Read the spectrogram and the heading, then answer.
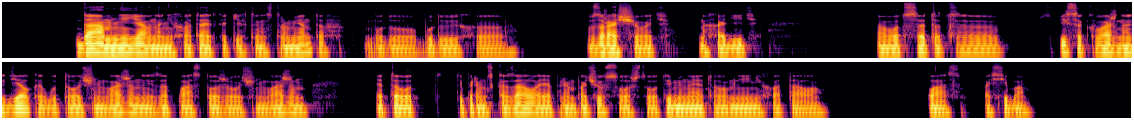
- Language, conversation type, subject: Russian, advice, Как перестать срывать сроки из-за плохого планирования?
- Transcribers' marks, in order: tapping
